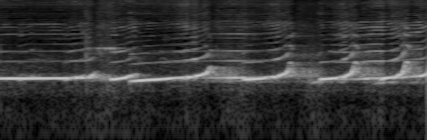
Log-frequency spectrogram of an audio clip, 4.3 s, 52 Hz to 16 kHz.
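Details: Bornean white-bearded gibbon at Higashiyama Zoo and Botanical Gardens, January 2011, crying hard while jumping around; sustained clear tones with repeated upward-swooping notes about every half second, rich and siren-like.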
